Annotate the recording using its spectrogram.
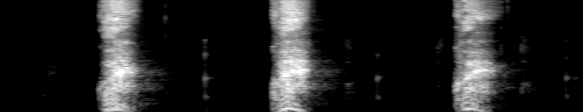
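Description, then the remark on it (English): A person voices three loud, nasal quacks imitating a duck in reference to the Oregon Ducks, evenly spaced about a second apart, each short and punchy with silence between. “Quack. They're only they're only twenty point dogs.”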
